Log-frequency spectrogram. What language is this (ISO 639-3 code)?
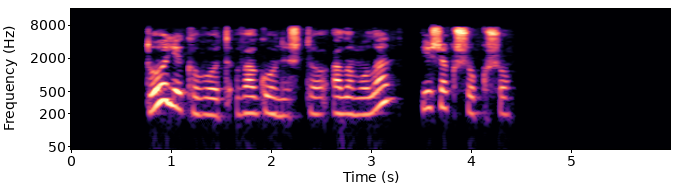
chm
